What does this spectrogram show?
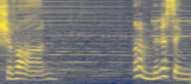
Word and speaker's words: Siobhan: out of America hallway SE Sean Shian or sioban it's pronounced Siobhan what a menacing name says here that she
